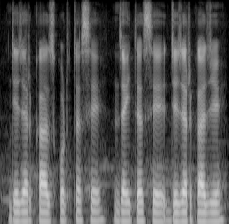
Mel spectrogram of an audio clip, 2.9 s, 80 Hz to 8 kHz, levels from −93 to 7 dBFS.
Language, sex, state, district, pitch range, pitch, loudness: Bengali, male, Tripura, Unakoti, 120-130 Hz, 125 Hz, -19 LUFS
